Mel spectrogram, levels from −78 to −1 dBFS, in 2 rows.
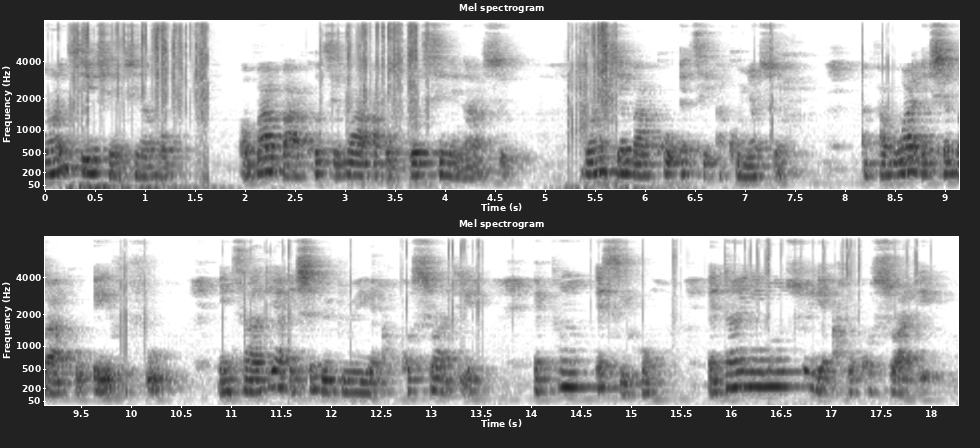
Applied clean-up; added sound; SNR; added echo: none; Domestic sounds, home sounds; 14 dB; reverberation time 0.6 s.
